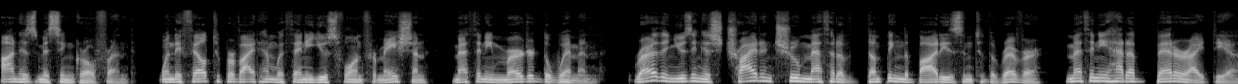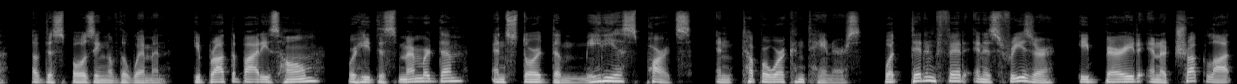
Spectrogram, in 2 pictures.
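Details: Adult male narrator, possibly synthesized voice; normal speech.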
